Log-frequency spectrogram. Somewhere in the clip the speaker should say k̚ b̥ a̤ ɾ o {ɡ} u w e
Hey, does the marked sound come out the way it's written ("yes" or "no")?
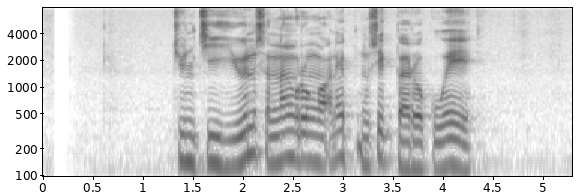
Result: no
